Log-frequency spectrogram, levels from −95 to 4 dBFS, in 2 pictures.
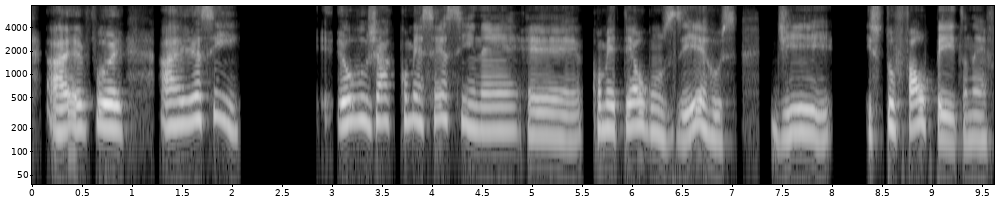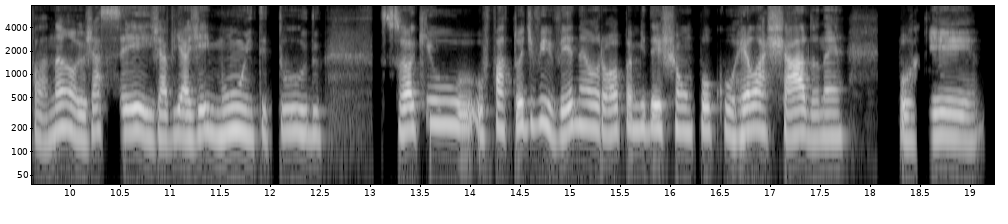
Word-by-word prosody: Aí 190 +2 +4
foi 205 -1 +6 0.3
aí 225 +3 +2
assim, 260 -7 -1 0.8
e - - -19
e 250 +2 +4
já 245 +2 -1
comecei 250 0 -3
assim, 245 -5 -3
né, 190 0 -3
eh, 155 -3 -3
cometer 200 +1 -1
alguns 180 -8 -1
erros 145 -3 -1 0.3
de 170 -3 -2 0.3
estufar 205 +4 +1
o 235 - +2
peito, 140 - -2
né. 145 0 -6
Falar: 145 -1 -8
"Não, 190 +2 +1
eu 150 - 0
já 185 +5 -3
sei, 180 -2 +2
já 150 0 -1
viajei 160 +3 0
muito 175 0 0
e - - -8
tudo." 175 -2 -3 0.6
Só 190 - +3
que 200 +4 -7
o 225 -1 0
o 170 - -2
fator 200 +4 +1
de 220 +1 -5
viver 195 -5 +1
na 215 0 -2
Europa 185 -3 0
me 195 +1 -3
deixou 200 -1 +1
um 180 - -3
pouco 185 -1 -3
relaxado, 170 -3 +4
né, 155 0 -3 0.5
porque 150 0 -1
185 Hz, 140 wpm, -22 LUFS, 160-205 Hz, 0.8 s, foi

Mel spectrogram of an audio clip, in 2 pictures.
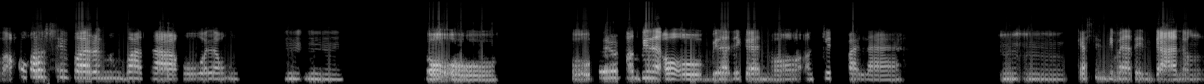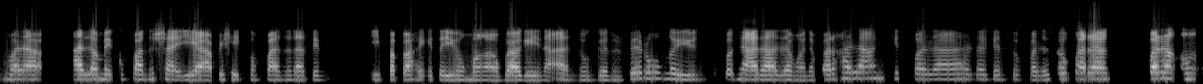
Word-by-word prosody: Ako 350 - -4
kasi 330 -1 +1
parang 300 -1 +5
nung 290 - -8
bata 265 -4 +3
ako 250 +1 -5
walang 260 0 -4 0.5
mm. 250 -3 -6 0.9
Oo. 210 -1 +3 0.8
Oo, 470 - -2
pero 305 +1 +1
'pag 310 0 -2
bina 290 0 +6
oo 235 -1 +4
binalikan 255 +1 0
mo 225 +1 -4
ang 245 - -7
cute 275 0 -5
pala. 215 -3 -3 1.0
Mm, 245 -2 -8
kasi 260 +4 -3
hindi 265 -1 -6
pa 265 -1 +2
natin 260 -2 -5
gaanong 235 0 +4
mala 225 -2 +1 0.3
alam, 235 +1 +3
eh, 230 - 0
kung 235 0 -21
pa'no 235 0 0
siya 225 -4 +3
ia-appreciate 210 +2 +1
kung 220 - -12
pa'no 210 0 -1
natin 205 0 -4 0.4
ipapakita - - -3
yung 205 0 0
mga 205 -1 -1
bagay 205 -1 +3
na 200 +1 +1
ano, 200 -1 -15
gano'n. 205 0 -9
Pero 275 +2 -4
ngayon 230 -2 -3
kapag 240 -1 -8
naalala 215 -2 +5
mo 205 - -8
na 200 0 -10
parang, 230 +3 -4
"Hala, 280 +1 -1
ang 285 - -9
cute 270 -3 -15
pala, 235 0 -4
'la 230 0 -9
gan'to 220 +1 -13
pala." 205 +1 -8
So 260 - -3
parang 265 0 +6 0.4
parang - - +6
ang - - -4
235 Hz, 150 wpm, -24 LUFS, 215-260 Hz, 1.0 s, bina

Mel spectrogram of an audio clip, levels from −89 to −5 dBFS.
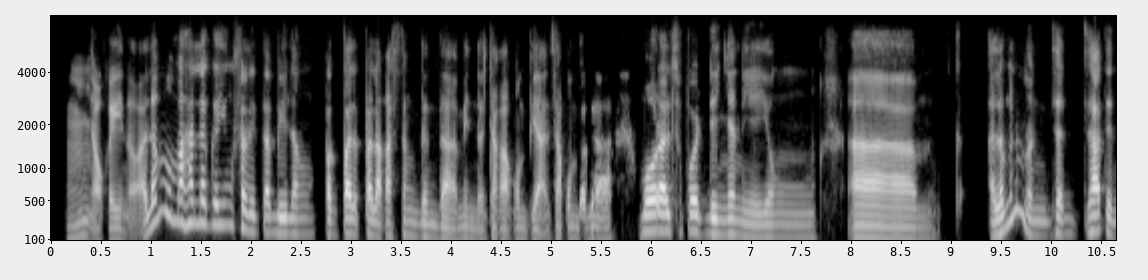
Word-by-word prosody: Hmm, - - -9
okay - - 0
'no, - - -7
alam - - +1
mo 345 - -4
mahalaga 245 -2 +2
yung 230 -1 -8
salita 160 -6 0
bilang 145 -1 -3
pagpal 140 0 +3
palakas 130 -1 +2
ng 130 -3 -10
damdamin, 110 -4 -3
'no, 90 - -7
tsaka 100 -2 0
kumpiyansa 100 -2 -3
kumbaga 105 -2 -4 0.3
moral 170 0 +7
support 170 -2 +1
din 145 -1 -1
yan, 145 -2 0
eh, 115 -1 -5
yung, 115 0 -10 0.4
um, 105 -2 +4 0.7
alam - - +3
mo - - -4
naman 340 - -4 0.2
sat 145 - -1 0.2
satin 165 -3 +4
135 Hz, 165 wpm, -24 LUFS, 110-165 Hz, 0.7 s, moral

